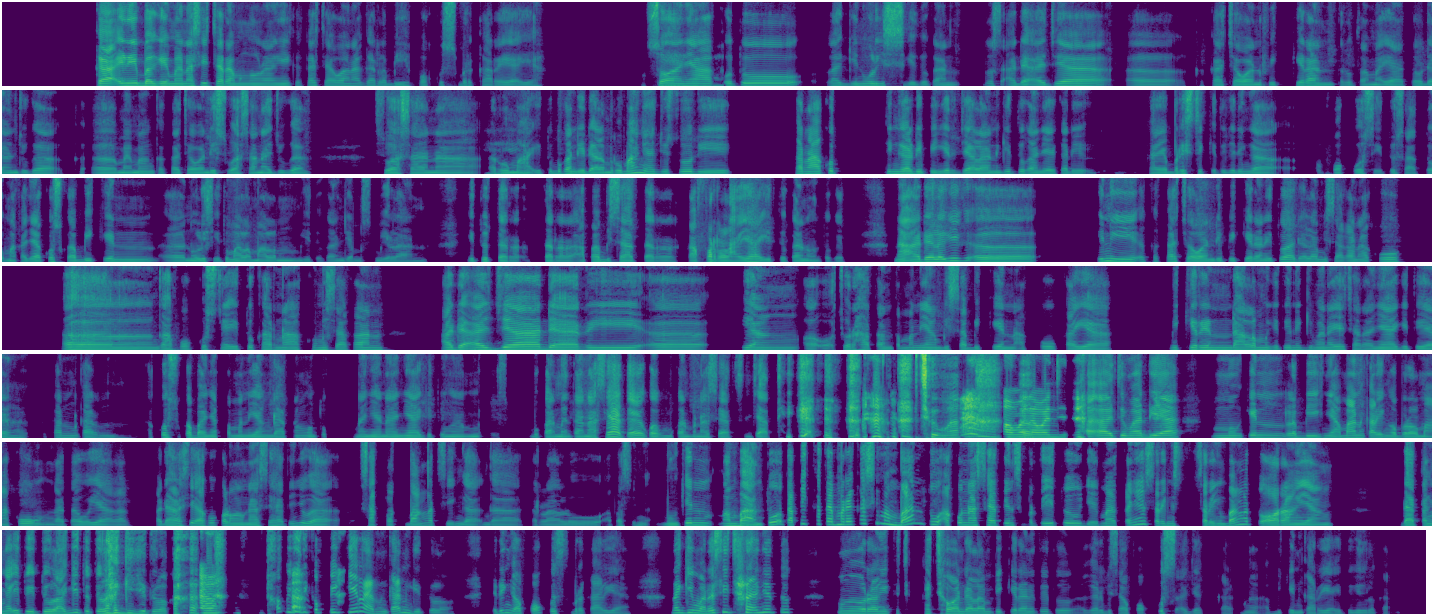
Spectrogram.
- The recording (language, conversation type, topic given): Indonesian, advice, Mengurangi kekacauan untuk fokus berkarya
- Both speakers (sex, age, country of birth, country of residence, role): female, 25-29, Indonesia, Indonesia, advisor; female, 60-64, Indonesia, Indonesia, user
- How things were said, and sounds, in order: other background noise; in English: "ter-coverlah"; laugh; laugh; laughing while speaking: "Jidah"; laugh; laughing while speaking: "itu-itu lagi, gitu loh, Kak"; chuckle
